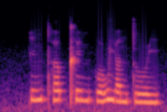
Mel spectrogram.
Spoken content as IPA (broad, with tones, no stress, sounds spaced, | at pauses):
k ɪ˨˧ ŋ t̪ʰ ɐ˨˥ p̚ kʰ ɪ˧ ŋ k o˨˥ w j ɐ˨ n t̪ uː˨ j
